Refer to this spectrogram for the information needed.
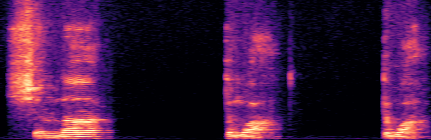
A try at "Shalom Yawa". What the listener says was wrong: Now you're saying D.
